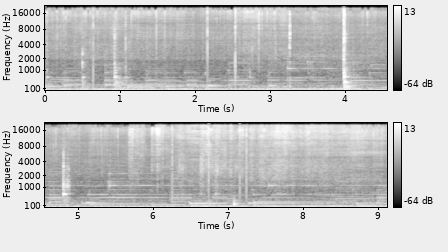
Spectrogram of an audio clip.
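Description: Vegetables fry and char in a hot pan with a dense, continuous sizzle, punctuated by sharp crackles and pops throughout, close and loud with no talking.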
